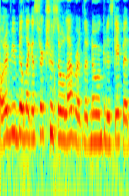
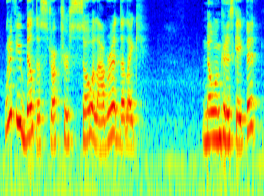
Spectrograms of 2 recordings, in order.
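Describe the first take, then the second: First: Fast, run-together proposal; acted rapid re-pitch; hurried repeat. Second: Measured proposal with pauses; acted hinting question, spaced out; deliberate pitch. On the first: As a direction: rattle the idea off quickly. King hurriedly repeats the same idea. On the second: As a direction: lay the idea out piece by piece. King first pitches idea, deliberately.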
